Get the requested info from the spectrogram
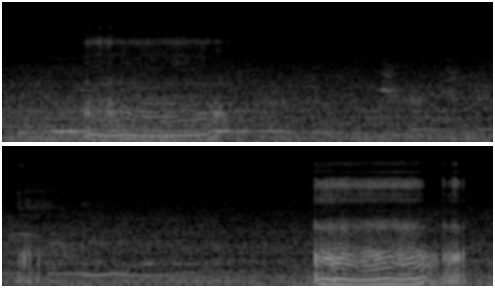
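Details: A pug snoring: two wavering, whistling, nasal snores over a steady faint hum, with a soft snort between.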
